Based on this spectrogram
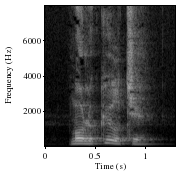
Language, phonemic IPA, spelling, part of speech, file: Dutch, /ˌmoləˈkylcə/, molecuultje, noun, Nl-molecuultje.ogg
- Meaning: diminutive of molecuul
